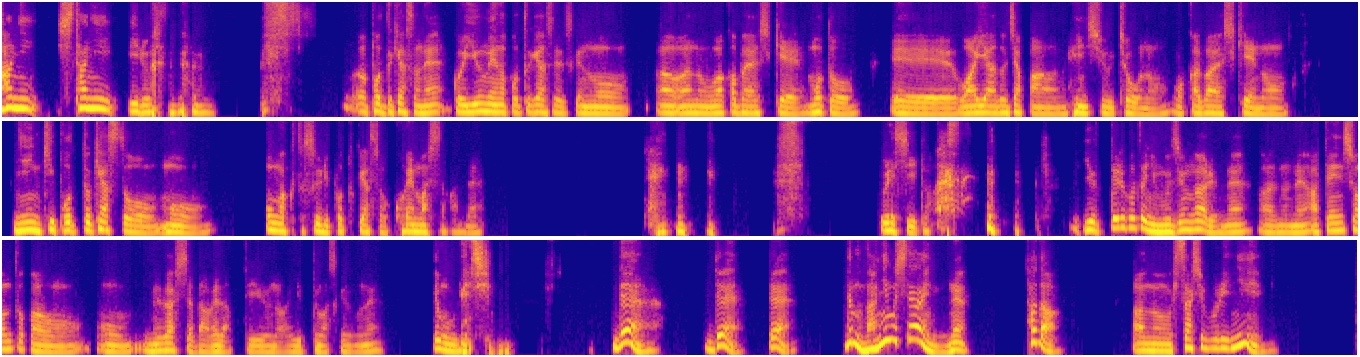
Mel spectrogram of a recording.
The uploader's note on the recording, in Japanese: ２０２２年１０月２６日に開催した ZOOMライブの模様です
